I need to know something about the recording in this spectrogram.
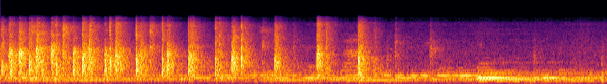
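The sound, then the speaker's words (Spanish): A church audience breaks into applause for God, a dense burst of many hands clapping that thins out and fades after a few seconds, with a low sustained tone and murmuring voices beneath. “Denle aplauso porque Él sabe.”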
